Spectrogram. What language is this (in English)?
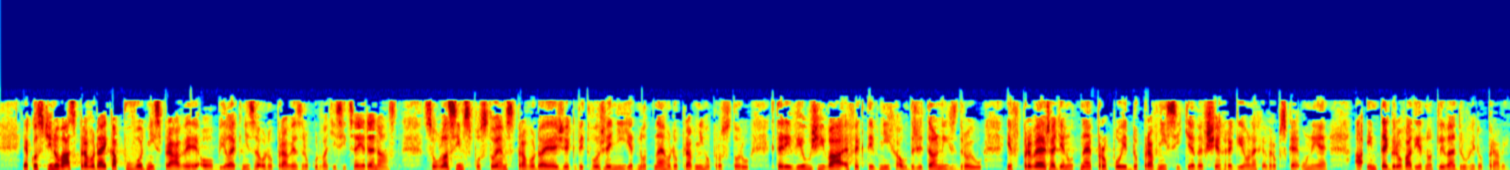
Czech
